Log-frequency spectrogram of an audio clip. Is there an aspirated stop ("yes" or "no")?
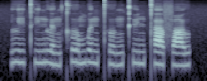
yes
